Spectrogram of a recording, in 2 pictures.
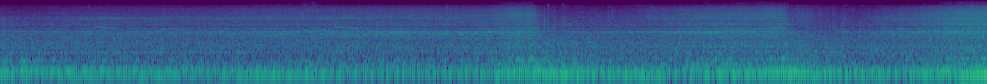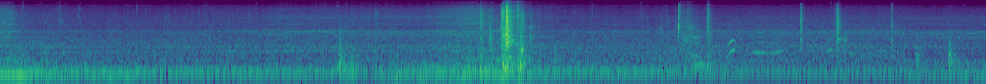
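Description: A pickup truck engine idles with a low steady rumble while a camper is hitched, a few clanks and knocks rising above it near the end.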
